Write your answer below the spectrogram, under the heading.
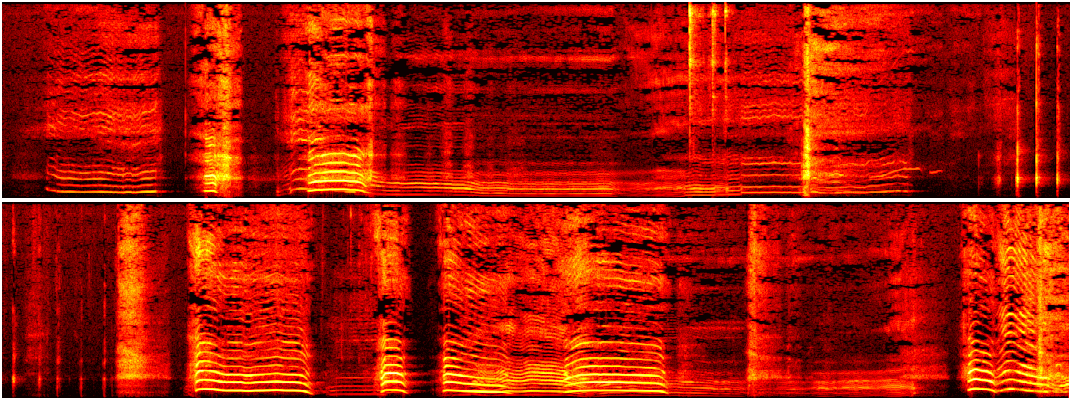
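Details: Charlie, a dog imitating its owner, produces varied whining howls: short yelps, a long wavering low note, a rapid run of clicks, then several rising-and-falling moaning calls in quick succession.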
